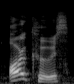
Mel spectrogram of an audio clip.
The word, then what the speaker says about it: Arceus: Because of this, despite the anime pronouncing Arceus, it is incredibly funny to consider the idea that the joke way of saying Arceus, Arcus, thanks to Zeus, is more correct than actually saying Arceus.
